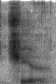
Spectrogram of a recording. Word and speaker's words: chair: He pronounced chair as cheer, Mr. Cheerman.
